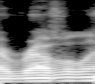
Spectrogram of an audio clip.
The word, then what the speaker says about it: Revel: Like I revel in it, I cherish it, I relish it, Revel.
